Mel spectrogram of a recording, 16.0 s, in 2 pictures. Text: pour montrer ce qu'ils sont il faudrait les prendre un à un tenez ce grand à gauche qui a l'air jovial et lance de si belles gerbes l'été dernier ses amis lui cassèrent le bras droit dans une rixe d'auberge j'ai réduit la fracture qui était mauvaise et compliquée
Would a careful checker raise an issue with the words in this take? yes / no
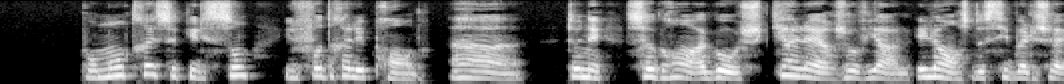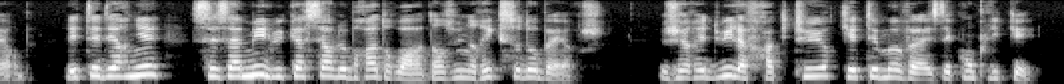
no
